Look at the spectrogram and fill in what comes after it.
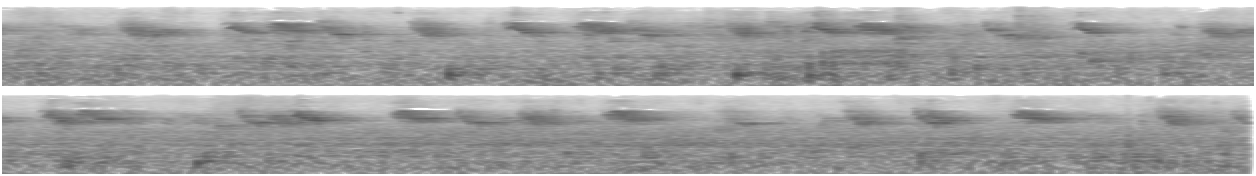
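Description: Small birds chirping over and over, short high chirps that fall in pitch, about two a second, over the soft thud of a pony's hooves in the footing.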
